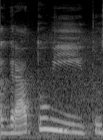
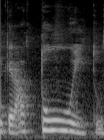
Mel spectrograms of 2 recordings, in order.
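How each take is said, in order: First: "gratuito" said gra-tu-I-to, U and I split; wrong stress on I. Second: "gratuito" slow, long strong U in gra-TUI-to; stress on U. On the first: Teacher shows class the mistake, "gratuito" stressed on the I. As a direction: break the diphthong in "gratuito", leaning on the I. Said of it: "não está certo". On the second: Teacher models correct word for class, "gratuito" stressed on TU. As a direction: stretch the U of "gratuito", I gliding after it. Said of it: "especialmente no u". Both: Shown as a demonstration.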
